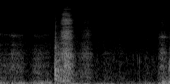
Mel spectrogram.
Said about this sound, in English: Cover the wick of the candle. Your breathing is sputtering the flame.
